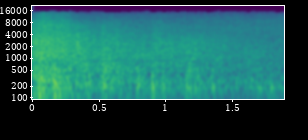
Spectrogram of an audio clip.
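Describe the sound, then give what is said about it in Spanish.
A loud thunderclap from a nearby lightning strike, a dense roaring burst of low rumble and crackling noise that holds steady for about two seconds with no voices. “La palabra se pierde en el estallido seco de un rayo que ha caído cerca.”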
